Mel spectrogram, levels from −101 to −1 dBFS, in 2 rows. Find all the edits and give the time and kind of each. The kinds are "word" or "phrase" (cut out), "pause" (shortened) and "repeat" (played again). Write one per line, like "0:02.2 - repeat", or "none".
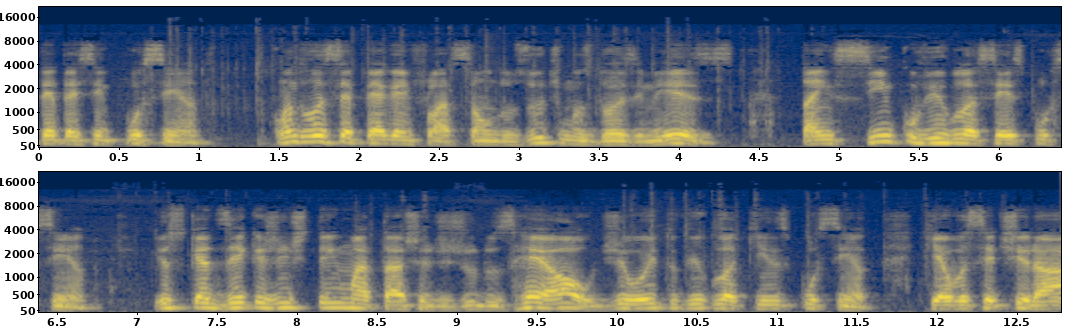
none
